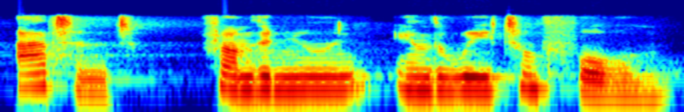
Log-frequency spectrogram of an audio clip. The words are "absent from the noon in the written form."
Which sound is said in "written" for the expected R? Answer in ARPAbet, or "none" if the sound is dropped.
W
